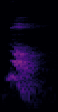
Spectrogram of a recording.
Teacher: So you have to make your pitch start from high, start the high pitch. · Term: fourth tone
